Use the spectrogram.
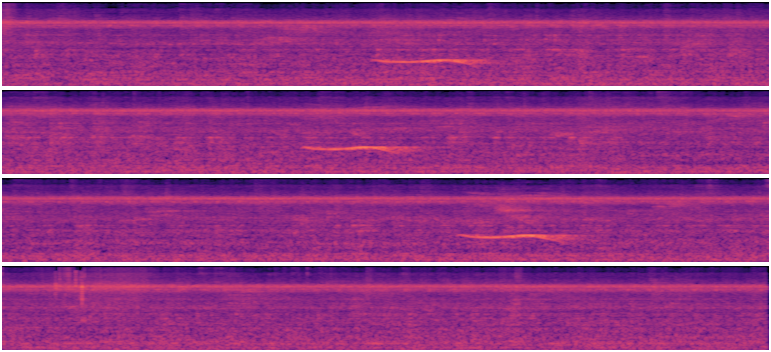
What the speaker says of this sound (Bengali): মিষ্টি কোকিলের ডাক শুনিয়ে দিলাম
